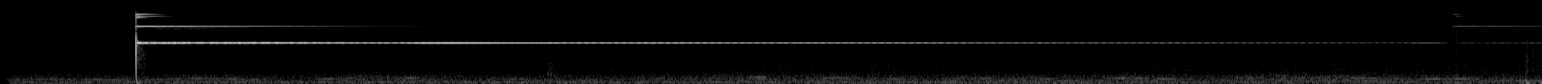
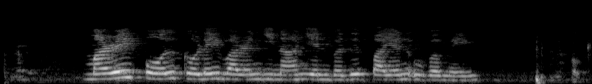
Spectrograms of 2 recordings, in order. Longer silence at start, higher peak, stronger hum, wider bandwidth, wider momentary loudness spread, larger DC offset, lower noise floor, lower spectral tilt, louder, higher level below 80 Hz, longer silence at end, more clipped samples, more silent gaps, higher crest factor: first, 1.35 s vs 0.2 s; about the same, -2 dBFS vs -4 dBFS; neither; first, 12 kHz vs 5.8 kHz; first, 23 LU vs 17 LU; neither; about the same, -58 dBFS vs -58 dBFS; second, 1 dB/octave vs -8 dB/octave; about the same, -22 LUFS vs -23 LUFS; second, -62 dBFS vs -56 dBFS; about the same, 0.15 s vs 0.15 s; neither; neither; first, 26 dB vs 20 dB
